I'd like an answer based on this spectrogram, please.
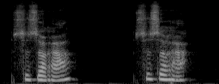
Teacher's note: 这两个词中的“呃”非常地轻微 · IPA: [s(ə) s(ə)ra agreabl]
